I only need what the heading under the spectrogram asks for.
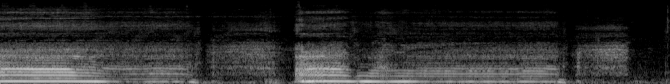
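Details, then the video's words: Angry dog growling deeply and continuously, a low throaty rumble in two long stretches broken by a brief gap, with the pitch wavering slightly. "EPIC ANGRY Dogs Barking"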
